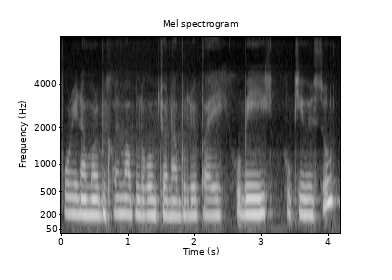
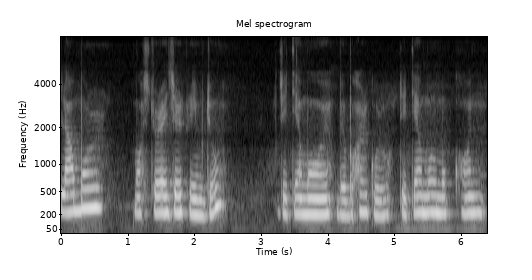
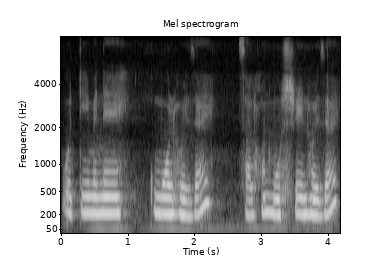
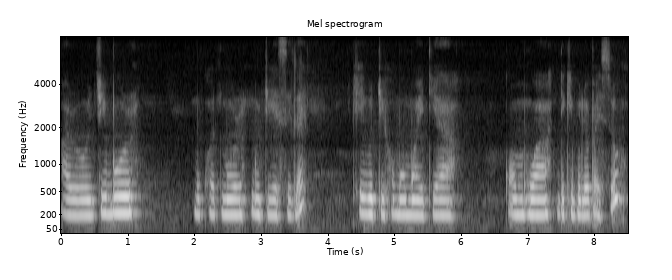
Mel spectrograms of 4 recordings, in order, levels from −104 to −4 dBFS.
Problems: low volume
